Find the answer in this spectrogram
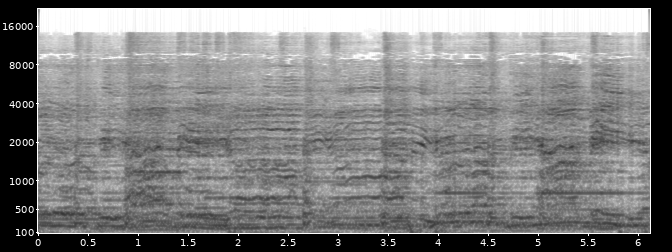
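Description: Live gospel worship music: a group of singers in harmony, backed by an electronic keyboard, with a low beat recurring every second or two.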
